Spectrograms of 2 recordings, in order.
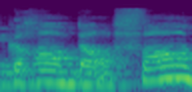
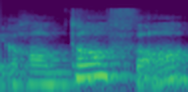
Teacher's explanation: So for example, when you have an enchaînement, you say grand enfant, the D is pronounced the way it's spelled. But for liaison, you would say grand enfant, and then the D is pronounced like a T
